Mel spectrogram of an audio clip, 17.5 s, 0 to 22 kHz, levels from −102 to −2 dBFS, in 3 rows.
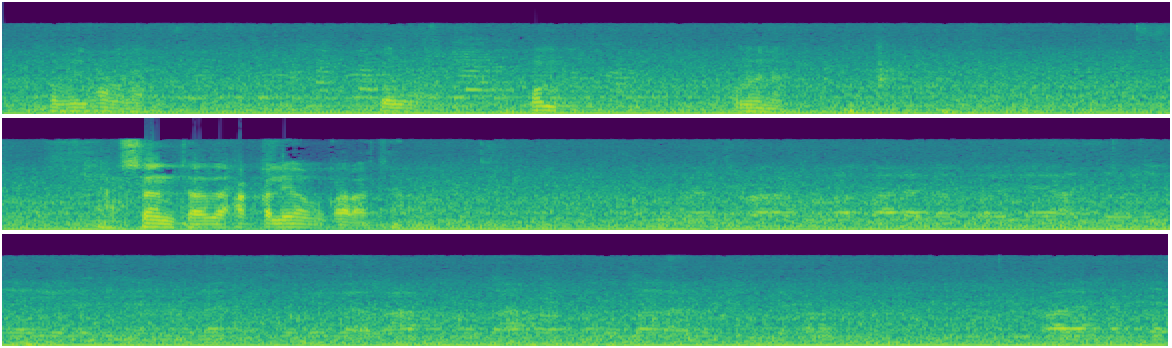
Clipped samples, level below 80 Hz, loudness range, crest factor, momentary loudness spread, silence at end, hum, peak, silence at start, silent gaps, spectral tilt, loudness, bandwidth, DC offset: under 0.1%; -24 dBFS; 5 LU; 18 dB; 8 LU; 0 s; none; 0 dBFS; 0 s; none; -5 dB/octave; -19 LUFS; 10 kHz; under 0.1%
